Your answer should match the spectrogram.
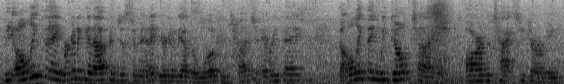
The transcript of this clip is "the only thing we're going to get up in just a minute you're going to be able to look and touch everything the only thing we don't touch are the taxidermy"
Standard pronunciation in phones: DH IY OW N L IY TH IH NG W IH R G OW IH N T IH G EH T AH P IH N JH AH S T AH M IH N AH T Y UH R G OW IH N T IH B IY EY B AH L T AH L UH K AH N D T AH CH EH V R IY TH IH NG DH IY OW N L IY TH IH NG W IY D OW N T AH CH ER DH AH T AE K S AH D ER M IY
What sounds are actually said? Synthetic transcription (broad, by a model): DH IY OW N L IY TH IH NG W IH R G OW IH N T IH G EH T AH P IH N JH AH S T AH M IH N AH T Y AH R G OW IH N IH B IY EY AH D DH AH L UH K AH N T AH CH EH V R IY TH IH NG DH IY OW N L IY TH IH NG W IY D OW N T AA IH ER DH AH T AE K S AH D ER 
